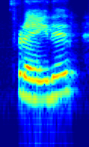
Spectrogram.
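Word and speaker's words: Freire: pues esa propuesta de paulov fake sólo se pronuncia freider y él nos invita a crearnos conciencia y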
